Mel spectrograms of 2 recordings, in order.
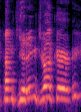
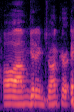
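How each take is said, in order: First: Laughing, higher and louder exclamation. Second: Said in the usual way. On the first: Real, not acted. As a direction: burst out laughing, slow and loud.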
